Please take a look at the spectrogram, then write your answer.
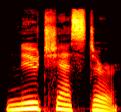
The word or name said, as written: new chester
